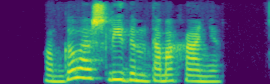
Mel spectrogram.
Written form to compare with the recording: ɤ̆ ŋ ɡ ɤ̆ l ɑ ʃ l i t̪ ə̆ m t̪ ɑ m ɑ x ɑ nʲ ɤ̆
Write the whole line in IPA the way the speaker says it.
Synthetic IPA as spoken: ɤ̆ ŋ ɡ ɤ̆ l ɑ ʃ l i d̪ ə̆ m t̪ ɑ m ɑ x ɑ nʲ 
